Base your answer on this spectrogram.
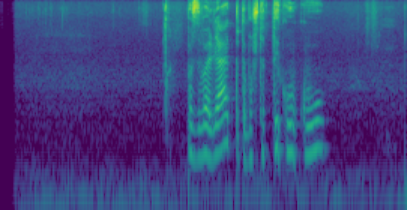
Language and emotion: Russian, angry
